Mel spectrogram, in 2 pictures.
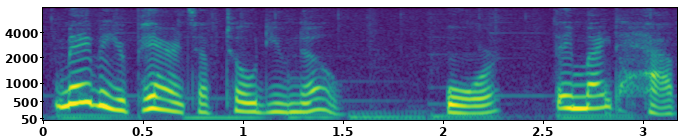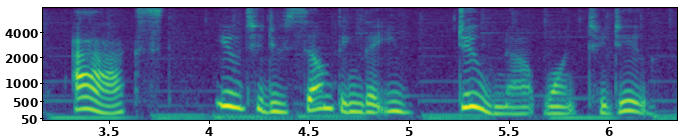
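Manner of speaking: usual speaking voice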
